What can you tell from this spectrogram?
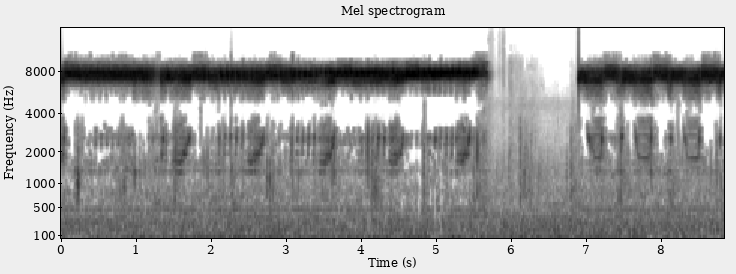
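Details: Shrill, steady cicada drone meant as relaxing white noise. It is interrupted by a sudden drop to near silence for just over a second before the high buzzing returns. Soft chirps pulse beneath.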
